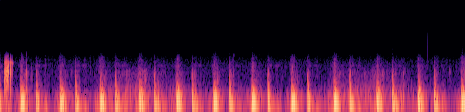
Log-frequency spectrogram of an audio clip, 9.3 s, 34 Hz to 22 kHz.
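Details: Adult male auscultating his own heart with a stethoscope while falling asleep; regular, steady lub-dub at about 76 per minute; normal resting heart sounds.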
